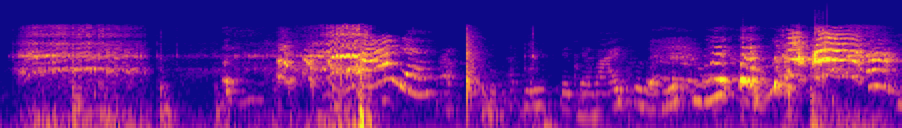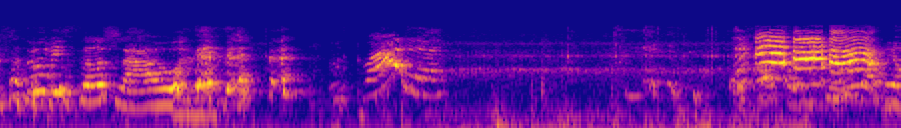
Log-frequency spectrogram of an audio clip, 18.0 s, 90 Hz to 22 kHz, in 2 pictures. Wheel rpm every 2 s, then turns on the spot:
70, 50, 0, 0, 10, 0, 10, 20, 10.
2-4 12-18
